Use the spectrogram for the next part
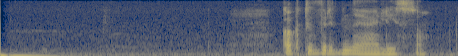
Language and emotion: Russian, neutral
